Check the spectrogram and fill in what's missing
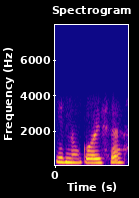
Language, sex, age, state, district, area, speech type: Assamese, female, 30-45, Assam, Lakhimpur, rural, conversation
